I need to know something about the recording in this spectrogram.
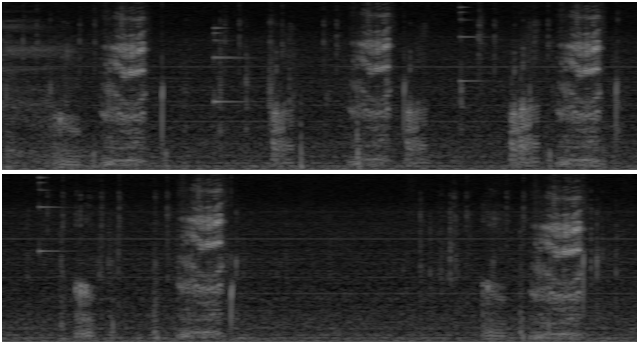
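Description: A video game pig squeals when struck with a sword.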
